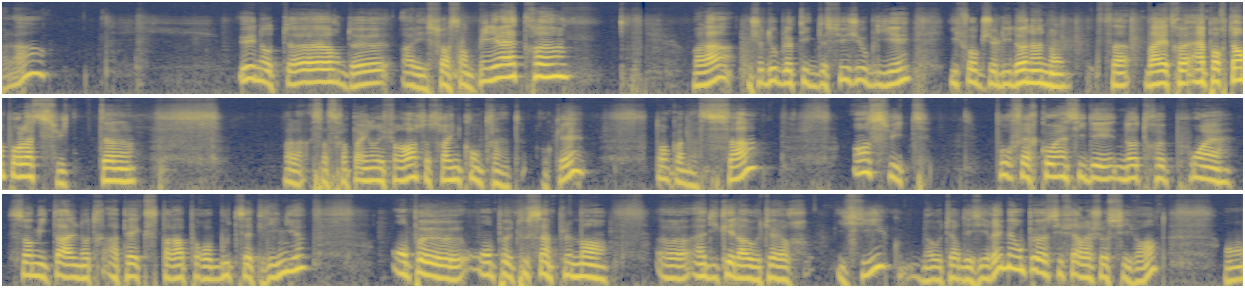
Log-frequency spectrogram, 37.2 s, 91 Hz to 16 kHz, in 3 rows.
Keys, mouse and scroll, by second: 0.5 click, 2.0 click, 5.4 KP_6, 5.6 KP_0, 6.2 KP_Enter, 8.1 click, 9.7 click, 11.5 h, 12.1 a, 12.4 u, 17.0 click, 18.8-20.0 drag, 21.5 click, 22.6-23.5 drag, 23.6-24.3 drag, 28.2 click, 30.7 click, 31.4 click, 35.3 click.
